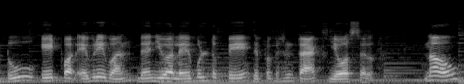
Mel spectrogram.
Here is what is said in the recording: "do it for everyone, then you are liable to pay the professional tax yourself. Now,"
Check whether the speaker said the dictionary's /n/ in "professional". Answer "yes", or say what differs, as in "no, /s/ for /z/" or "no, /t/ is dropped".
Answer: no, /n/ is dropped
